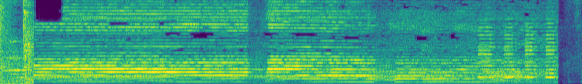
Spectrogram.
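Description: Several car horns honking together in long, overlapping blasts at different pitches, with a brief break a little under two seconds in.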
